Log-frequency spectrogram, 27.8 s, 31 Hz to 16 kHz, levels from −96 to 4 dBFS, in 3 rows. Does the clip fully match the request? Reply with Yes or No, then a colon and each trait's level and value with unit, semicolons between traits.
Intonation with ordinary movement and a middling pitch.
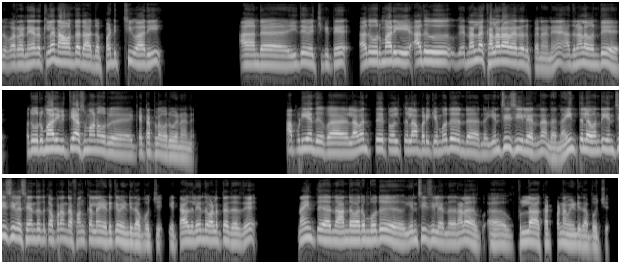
Yes: average, 3.8 semitones; medium, 170 Hz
